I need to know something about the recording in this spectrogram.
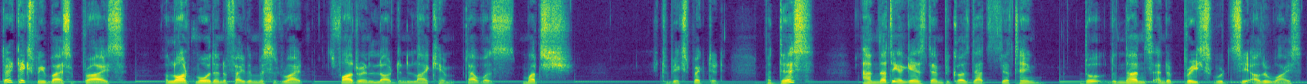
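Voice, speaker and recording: A man's voice: medium pitch, steady tone, moderate pace. A man doing playthrough commentary, reading game text dramatically and breaking off into reactive asides. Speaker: gaming YouTuber. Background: game music.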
